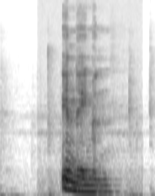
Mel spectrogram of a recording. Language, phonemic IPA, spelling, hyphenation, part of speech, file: Dutch, /ˈɪˌneːmə(n)/, innemen, in‧ne‧men, verb, Nl-innemen.ogg
- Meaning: 1. to take, swallow (a medicine, (dated also) food and drink) 2. to confiscate 3. to take (a place, position) 4. to capture, conquer 5. to charm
